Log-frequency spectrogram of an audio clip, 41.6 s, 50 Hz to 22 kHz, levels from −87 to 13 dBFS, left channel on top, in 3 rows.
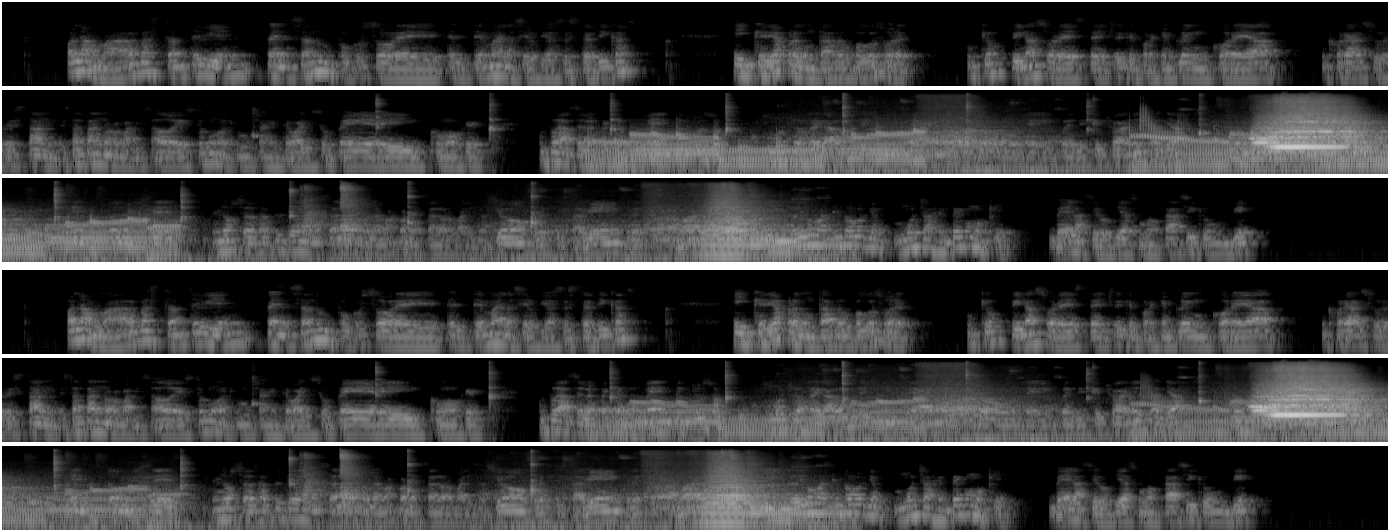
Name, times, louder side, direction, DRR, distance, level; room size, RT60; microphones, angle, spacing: voice 1, 0.7-6.3 7.3-9.1 9.7-12.7 13.2-18.7 19.2-21.1 21.5-25.8 26.2-27.6 28.4-29.5 29.8-34.8 35.3-37.8 38.2-40.1, right 1 dB, 60° right, -1 dB, 1.1 m, -40 dB
sound 1, 16.4-16.5 17.6-17.7 18.7-18.8 19.9-20.0 21.1-21.2 22.2-22.3 23.5-23.6 24.7-24.8 25.8-25.9 27.1-27.2 28.2-28.3 29.5-29.6 30.6-30.7 31.7-31.8 33.0-33.1, right 1 dB, 35° right, 1.3 m, -41 dB
sound 2, 19.7-23.5 25.1-29.5, left 4 dB, 60° left, 0.4 m, -37 dB
sound 3, 21.8-21.9 22.3-24.3 26.1-29.4 30.7-31.4 32.8-36.3, equal, 15° right, 0.4 m, -23 dB
3.3 x 3.2 x 2.4 m, 0.39 s
head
